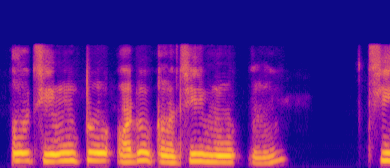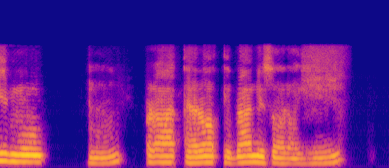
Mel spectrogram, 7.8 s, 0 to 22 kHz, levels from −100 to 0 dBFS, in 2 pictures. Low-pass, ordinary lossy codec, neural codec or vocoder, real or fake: 7.2 kHz; none; codec, 16 kHz, 2 kbps, FreqCodec, smaller model; fake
